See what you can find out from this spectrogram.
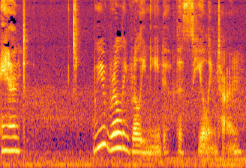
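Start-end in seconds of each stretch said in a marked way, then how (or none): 2.6-4.8 sudden whisper on the key phrase. Real, not acted. To viewers about healing time, whispered. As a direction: hush it as if confiding.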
